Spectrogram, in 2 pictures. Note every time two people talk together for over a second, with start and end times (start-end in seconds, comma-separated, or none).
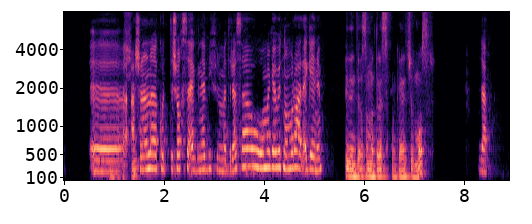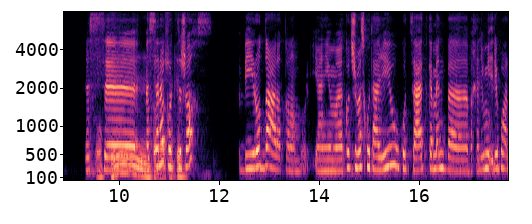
9.5-11.4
